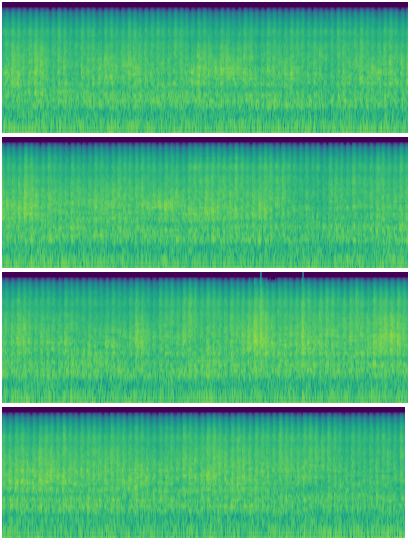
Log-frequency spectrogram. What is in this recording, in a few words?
Steam Loco Daylight, steam train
